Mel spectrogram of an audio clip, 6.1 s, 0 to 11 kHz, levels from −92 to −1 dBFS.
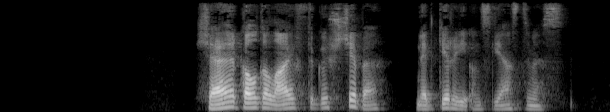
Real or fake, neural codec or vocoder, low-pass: fake; codec, 24 kHz, 0.9 kbps, WavTokenizer, medium speech release version 2; 9.9 kHz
